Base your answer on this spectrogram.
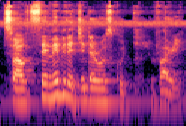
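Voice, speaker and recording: A man with a soft, slightly high voice, thinking aloud in casual discussion with many restarts and "yeah?" tags. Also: lively intonation, quick pace. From Uganda. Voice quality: soft, somewhat high-pitched voice. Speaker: clinical psychologist, co-host. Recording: noisy, crickets and hum.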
